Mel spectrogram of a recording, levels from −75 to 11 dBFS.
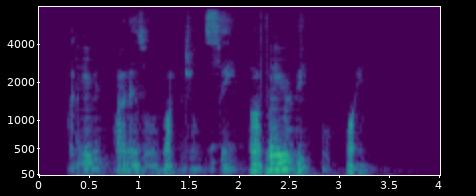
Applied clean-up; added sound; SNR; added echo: neural mask model DeepFilterNet 3.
